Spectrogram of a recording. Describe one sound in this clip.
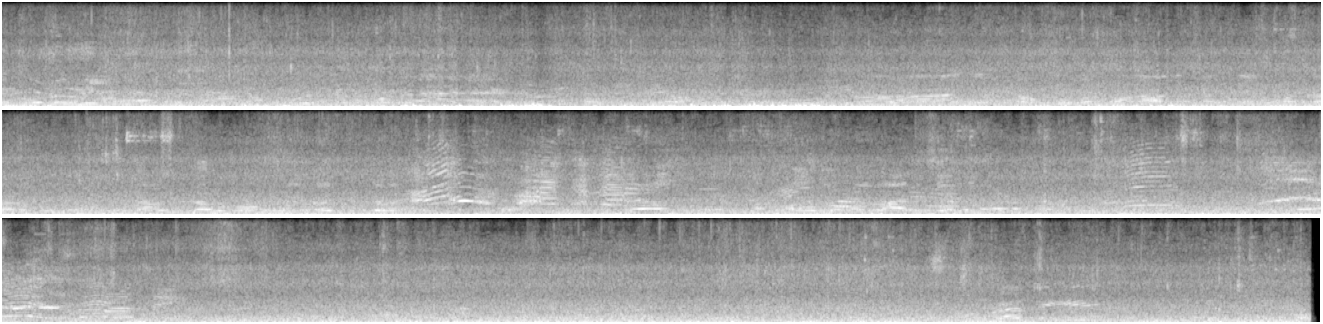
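Floodwater rushes and roars steadily.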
